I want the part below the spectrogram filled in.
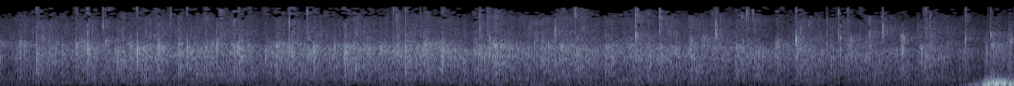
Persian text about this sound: مرسی تشویقش کردید.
